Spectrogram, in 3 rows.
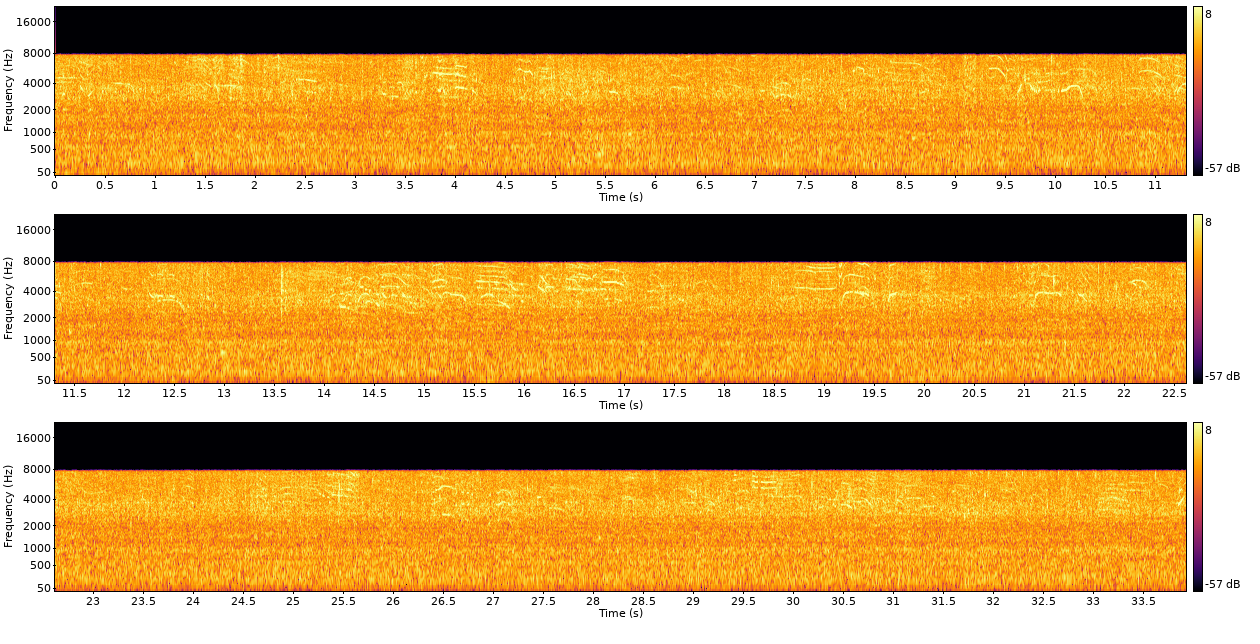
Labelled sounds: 1.5	1.8	Pacific white-sided dolphin, 3.6 to 4.0 kHz
2.4	2.7	Pacific white-sided dolphin, 4.1 to 4.4 kHz
3.8	4.1	Pacific white-sided dolphin, 4.6 to 5.9 kHz
8.3	8.7	Pacific white-sided dolphin, 6.1 to 6.8 kHz
9.6	10.3	Pacific white-sided dolphin, 3.2 to 4.0 kHz
10.8	11.7	Pacific white-sided dolphin, 4.6 to 6.5 kHz
12.3	12.6	Pacific white-sided dolphin, 2.6 to 5.4 kHz
14.4	14.7	Pacific white-sided dolphin, 2.8 to 3.2 kHz
15.2	17.6	Pacific white-sided dolphin, 2.6 to 8.0 kHz
18.7	19.6	Pacific white-sided dolphin, 3.3 to 7.9 kHz
21.1	21.4	Pacific white-sided dolphin, 3.4 to 4.0 kHz
25.4	25.7	Pacific white-sided dolphin, 4.1 to 4.5 kHz
29.6	30.1	Pacific white-sided dolphin, 4.1 to 6.1 kHz
30.5	30.8	Pacific white-sided dolphin, 3.7 to 4.2 kHz

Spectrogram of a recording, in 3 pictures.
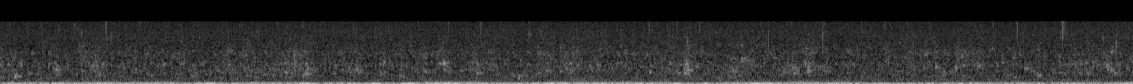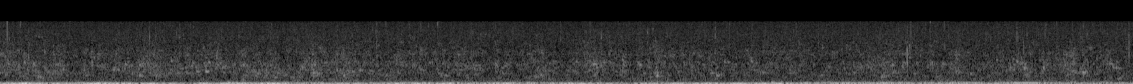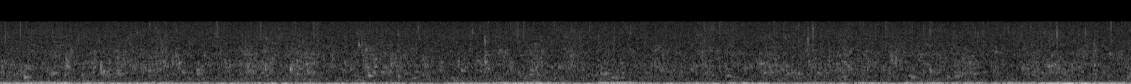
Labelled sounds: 7.3	7.6	water noise, 1.0 to 1.4 kHz

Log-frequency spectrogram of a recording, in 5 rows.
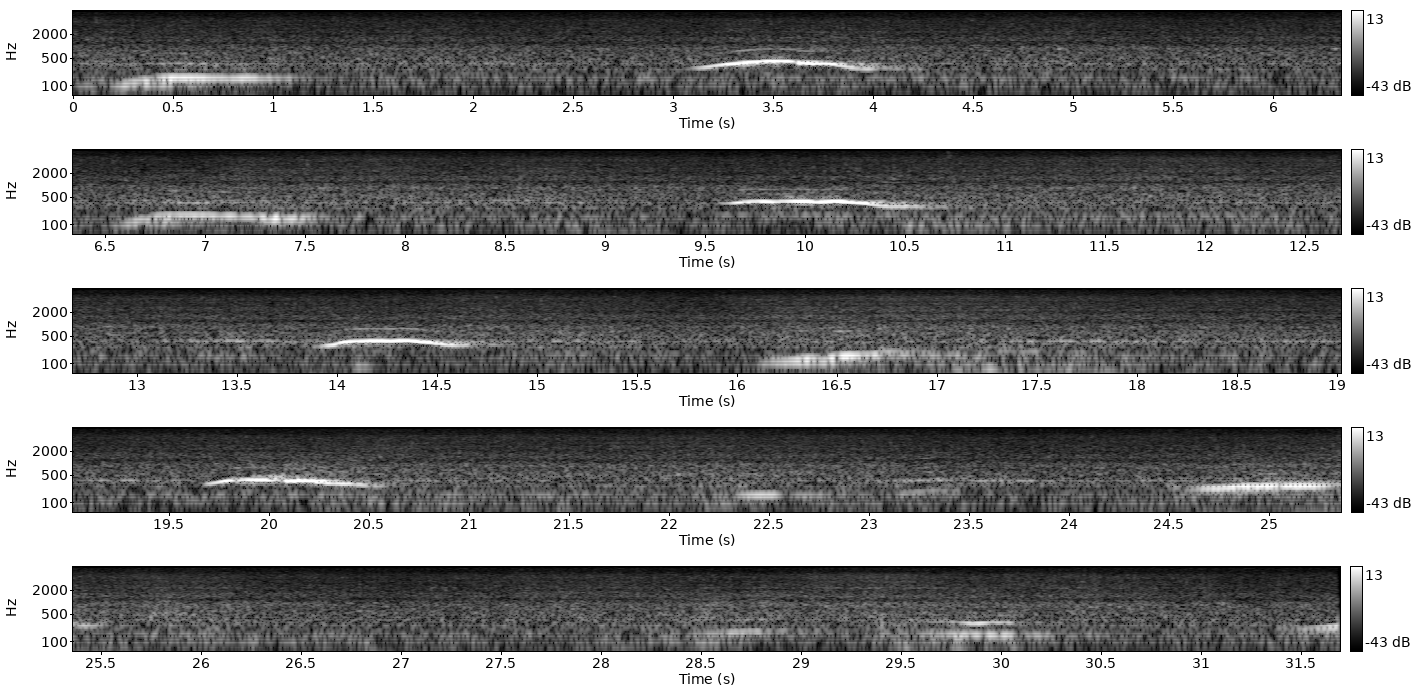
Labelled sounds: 14.1	14.5	humpback whale, 0.78 to 0.88 kHz

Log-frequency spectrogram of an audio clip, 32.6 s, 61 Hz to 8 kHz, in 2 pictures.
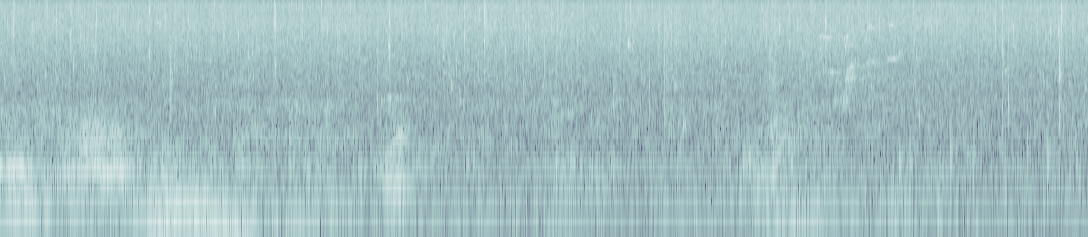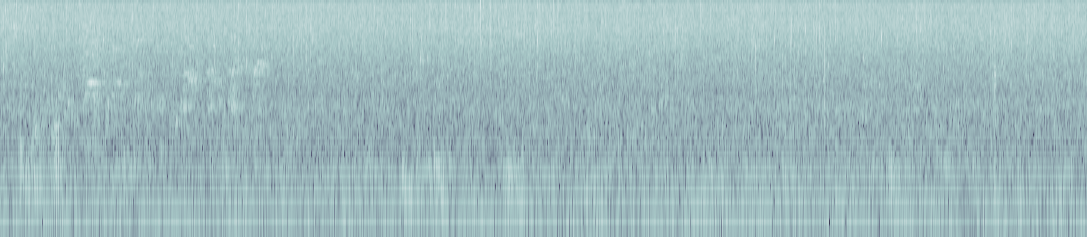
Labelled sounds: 5.8	6.1	humpback whale, 1.0 to 1.2 kHz
12.3	12.6	humpback whale, 1.7 to 3.8 kHz
13.0	13.2	humpback whale, 2.0 to 2.3 kHz
17.6	17.9	humpback whale, 1.0 to 1.5 kHz
19.1	19.3	humpback whale, 1.4 to 1.8 kHz
20.1	20.4	humpback whale, 1.7 to 2.2 kHz

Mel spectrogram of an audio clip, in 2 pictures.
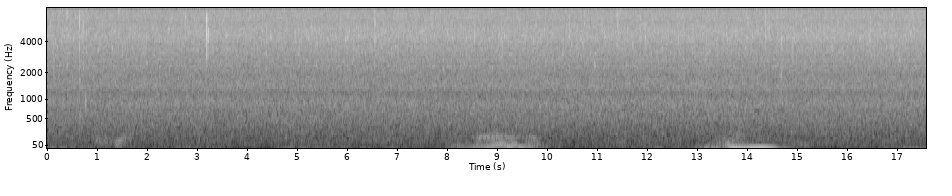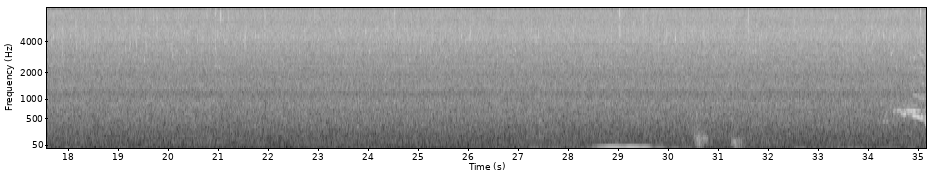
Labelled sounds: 34.9	35.1	humpback whale, 0.97 to 1.2 kHz

